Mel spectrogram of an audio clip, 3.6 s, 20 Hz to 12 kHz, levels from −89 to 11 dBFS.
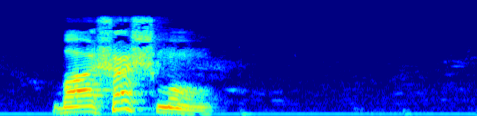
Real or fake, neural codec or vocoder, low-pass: real; none; 7.2 kHz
